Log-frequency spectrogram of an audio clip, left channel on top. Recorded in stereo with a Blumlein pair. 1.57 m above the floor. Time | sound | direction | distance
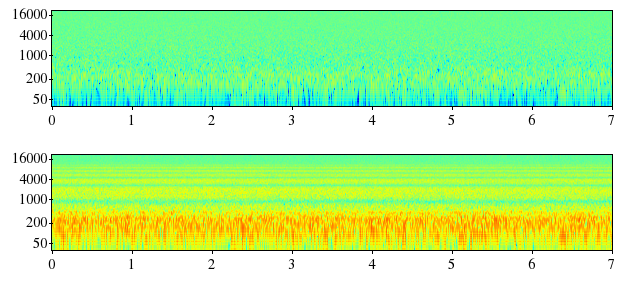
0.0 | running water | 50° right | ?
